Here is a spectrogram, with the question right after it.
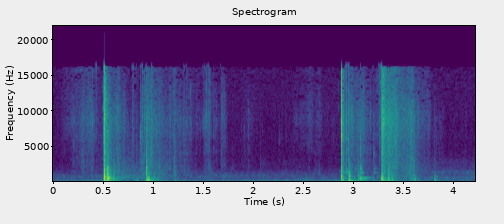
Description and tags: Chopping Wood 02
Chopping up some logs of hardwood with a heavy splitting ax.
lumber, ax, chop, cut, split, wood, chopping-wood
